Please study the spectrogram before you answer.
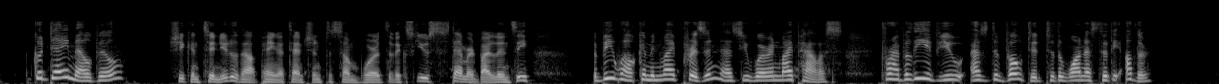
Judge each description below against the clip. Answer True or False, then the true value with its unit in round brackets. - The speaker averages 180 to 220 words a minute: True (195 wpm)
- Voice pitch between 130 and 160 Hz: False (180 Hz)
